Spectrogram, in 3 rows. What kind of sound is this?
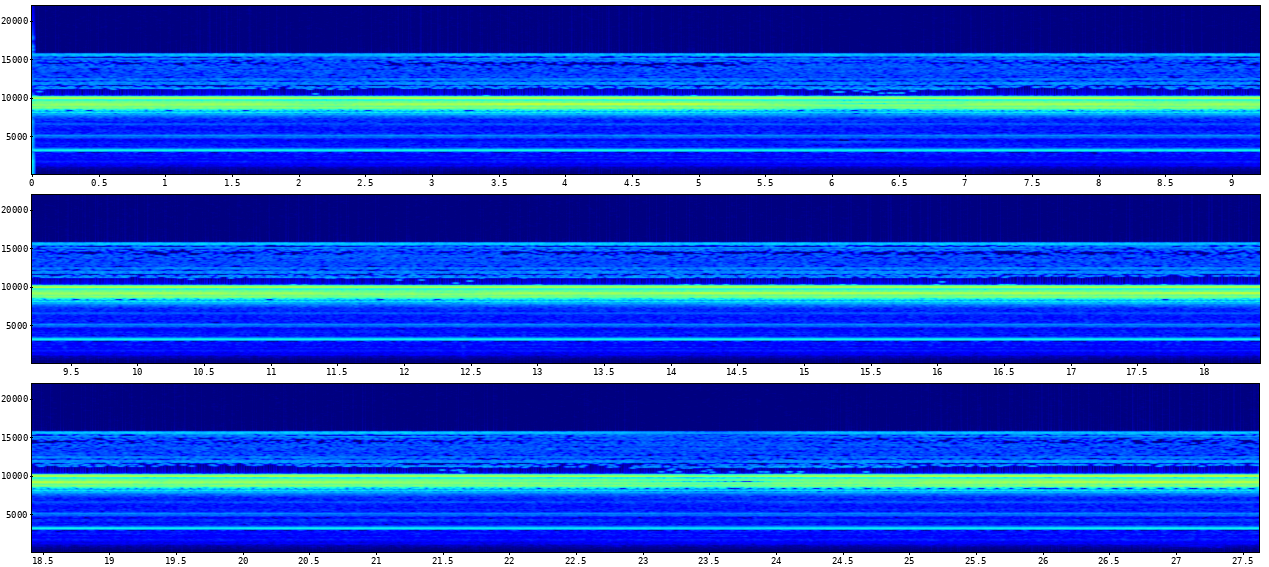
light bulb hum buzz3
bulb, buzz, hum, light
